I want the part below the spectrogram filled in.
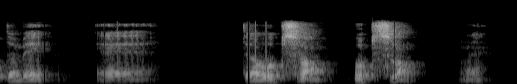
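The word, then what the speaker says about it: υ: Y, som de U. isso, exatamente. Né? Então é o Y. A melhor pronúncia assim, que fica mais fácil para a gente é o Y, né? Ele pode ter Uhum. o som de U, de I, dependendo do contexto de I, né?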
